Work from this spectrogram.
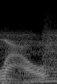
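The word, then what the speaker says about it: Lowe: left to right and remember it's spelled the same but it's Brandon la yep at second Bas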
